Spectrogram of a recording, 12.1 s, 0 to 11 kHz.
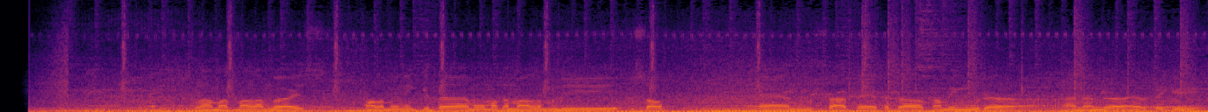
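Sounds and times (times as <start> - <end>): background music: 0.3 - 12.0
traffic rumble: 0.3 - 12.0.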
